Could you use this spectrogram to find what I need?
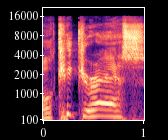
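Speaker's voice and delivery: very high, angry, in-your-face yell. Retelling how a stepmom yelled at an eleven-year-old: imitating someone yelling. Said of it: "And then she started yelling at me".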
